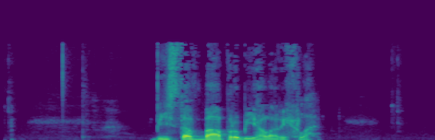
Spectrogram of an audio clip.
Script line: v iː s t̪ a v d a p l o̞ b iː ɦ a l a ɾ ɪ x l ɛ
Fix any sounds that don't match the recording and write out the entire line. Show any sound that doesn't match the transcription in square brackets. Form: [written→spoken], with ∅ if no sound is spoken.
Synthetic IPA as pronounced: v iː s t̪ a v [d→b] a p [l→ɾ] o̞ b iː ɦ a l a ɾ ɪ x l ɛ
